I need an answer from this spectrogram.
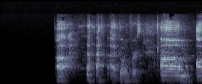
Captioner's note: laughs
